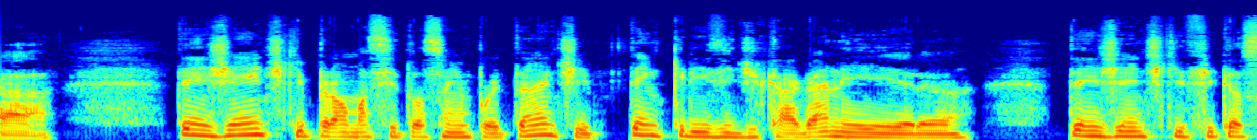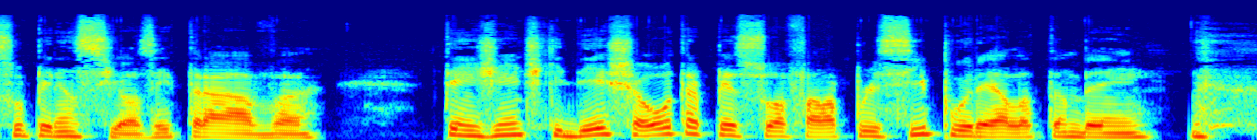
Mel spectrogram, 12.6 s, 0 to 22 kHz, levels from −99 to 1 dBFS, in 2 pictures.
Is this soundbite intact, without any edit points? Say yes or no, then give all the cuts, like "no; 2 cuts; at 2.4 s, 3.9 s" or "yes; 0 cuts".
yes; 0 cuts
